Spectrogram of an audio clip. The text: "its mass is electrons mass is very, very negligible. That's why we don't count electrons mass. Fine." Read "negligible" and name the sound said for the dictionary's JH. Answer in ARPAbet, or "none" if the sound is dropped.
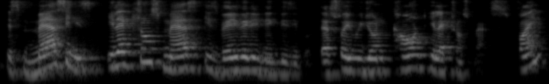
Z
